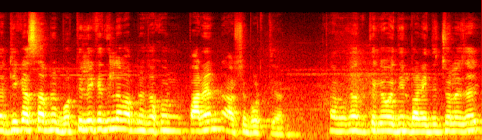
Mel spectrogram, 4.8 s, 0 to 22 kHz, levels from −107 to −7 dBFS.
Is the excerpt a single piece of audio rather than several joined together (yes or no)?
yes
